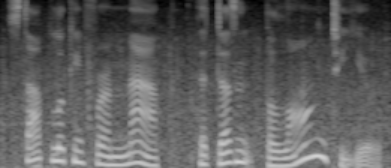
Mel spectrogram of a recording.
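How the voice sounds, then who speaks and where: A narrator delivering a scripted, dramatic late-night soliloquy in a deliberate, brooding way, speaking straight to the listener. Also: medium pitch, sing-song, a little mellow, a little hiss or hum. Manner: slow, deliberate, brooding second-person address.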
